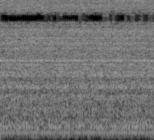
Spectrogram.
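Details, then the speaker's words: Beckett oil burner after replacing the motor and start capacitor (no-heat fault): steady even hum as blower turns the oil pump, no grinding or squeal; normal burner motor run. "hear the blower running and it's turning the oil pump i'm assuming this thing is going to fire up"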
